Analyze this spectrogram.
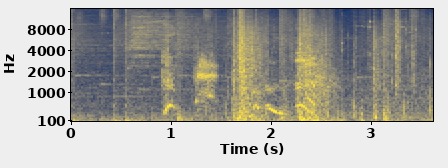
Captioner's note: guards gasp; blows thudding; guards grunt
